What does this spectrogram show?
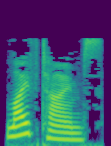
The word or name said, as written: lifetime's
